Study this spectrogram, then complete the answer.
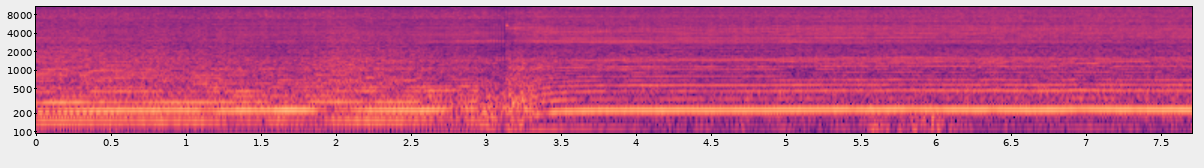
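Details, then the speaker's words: Glow engine on SIG Kadet LT-40 during first break-in run on restraint, primed and started: high buzz sags briefly then holds a steady note, rough and burbly underneath; needle set obviously too rich, restarted. "okay that was obviously too rich start it up again"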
